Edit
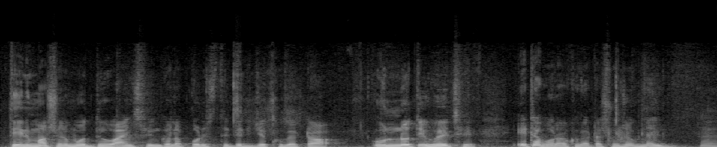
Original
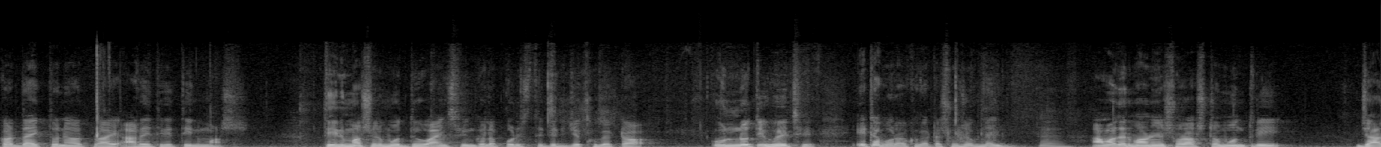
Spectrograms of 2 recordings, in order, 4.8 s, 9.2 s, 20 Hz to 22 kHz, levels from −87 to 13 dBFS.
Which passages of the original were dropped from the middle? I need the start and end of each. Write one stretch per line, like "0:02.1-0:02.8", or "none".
0:04.4-0:04.6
